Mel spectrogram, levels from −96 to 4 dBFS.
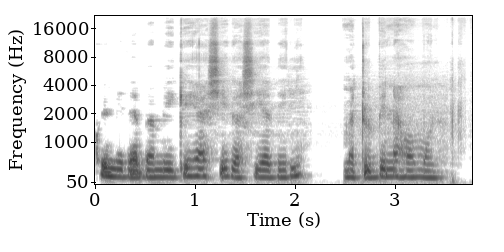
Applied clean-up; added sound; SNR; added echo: none; none; none; none.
